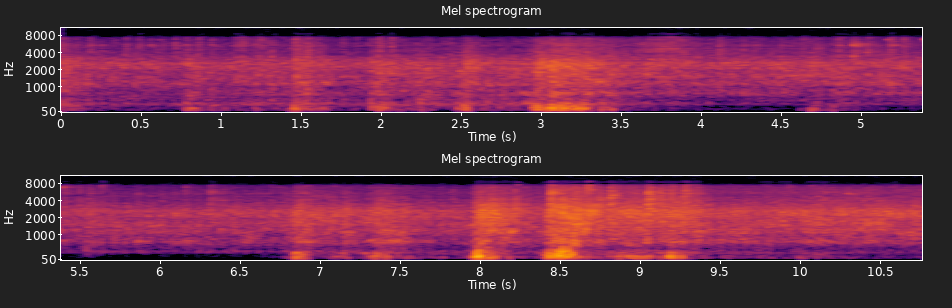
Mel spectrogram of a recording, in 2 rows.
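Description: Scattered light taps and clicks of hands handling TO-220 MOSFET transistors, the soldering iron and the circuit board on a workbench, over a faint steady hiss. The taps are irregular through the first half, and a cluster of louder knocks comes near the end.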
